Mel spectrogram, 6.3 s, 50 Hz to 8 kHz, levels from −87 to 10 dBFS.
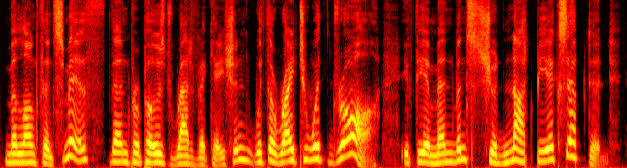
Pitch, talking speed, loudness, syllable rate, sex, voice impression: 165 Hz, 165 wpm, -17 LUFS, 5.2 syllables/s, male, masculine, adult-like, powerful, very fluent, slightly cool, slightly unique, slightly intense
